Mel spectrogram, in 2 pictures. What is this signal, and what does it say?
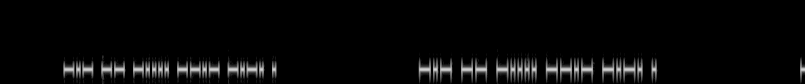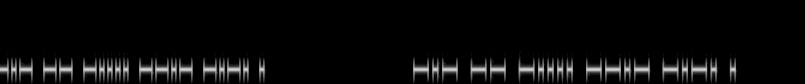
Morse code, heard as a keyed tone, about 33 wpm, 700 Hz. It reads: KM6QCE KM6QCE KM6QCE KM6QCE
